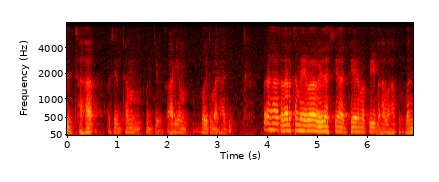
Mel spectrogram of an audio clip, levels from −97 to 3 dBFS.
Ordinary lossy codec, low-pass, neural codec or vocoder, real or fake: none; 7.2 kHz; none; real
